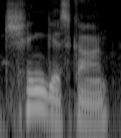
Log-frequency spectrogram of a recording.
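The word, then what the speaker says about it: Chinggis Khan: the westers call him Mongolians call him chingis Khan which is actually ironic they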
